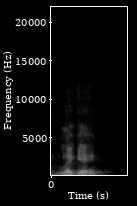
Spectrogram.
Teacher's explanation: the third singular is the A sound because it's the diphthong EI, so lege. But great.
